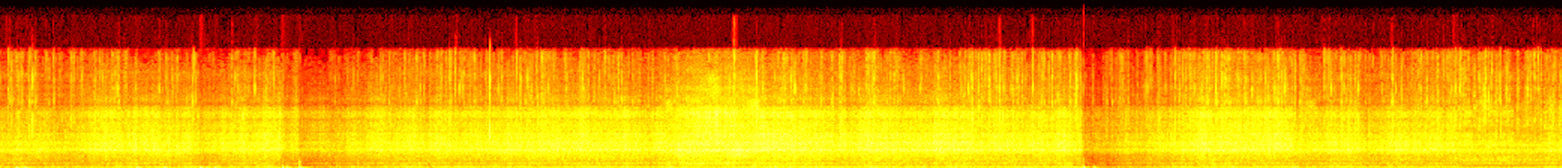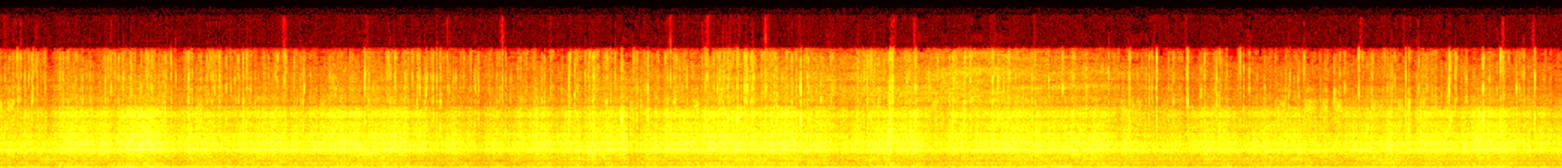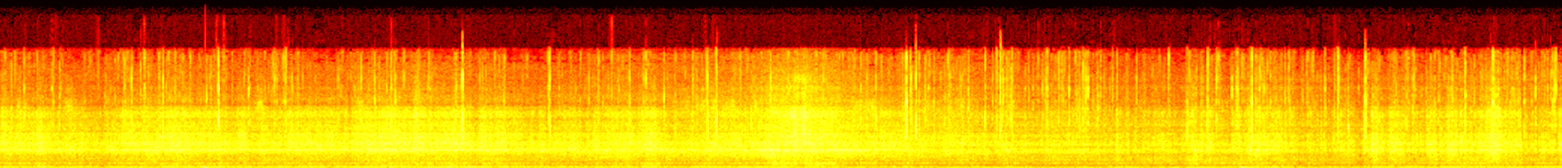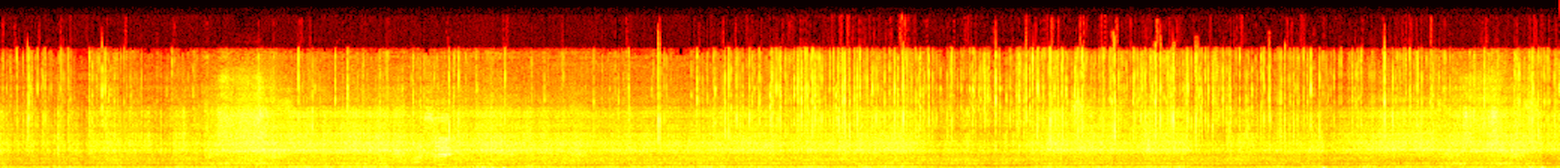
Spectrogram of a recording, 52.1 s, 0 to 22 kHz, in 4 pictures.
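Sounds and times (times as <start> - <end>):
road noise: 0.0 - 52.0
rushing wind: 0.0 - 52.0
low buffeting thumps: 4.5 - 9.4.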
